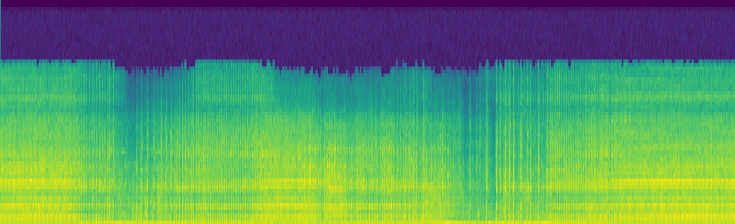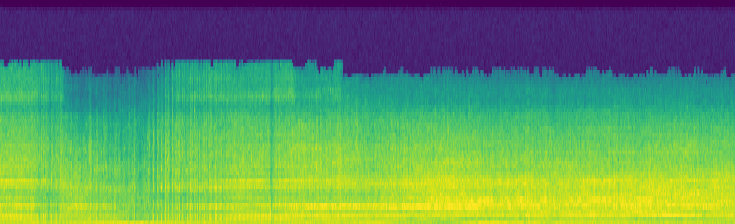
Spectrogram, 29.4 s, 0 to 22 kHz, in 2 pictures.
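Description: IAME KA100 100cc two-stroke kart engine heard onboard, running at low revs with its pitch sagging and recovering three times, then climbing steadily through the last several seconds as the kart accelerates.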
